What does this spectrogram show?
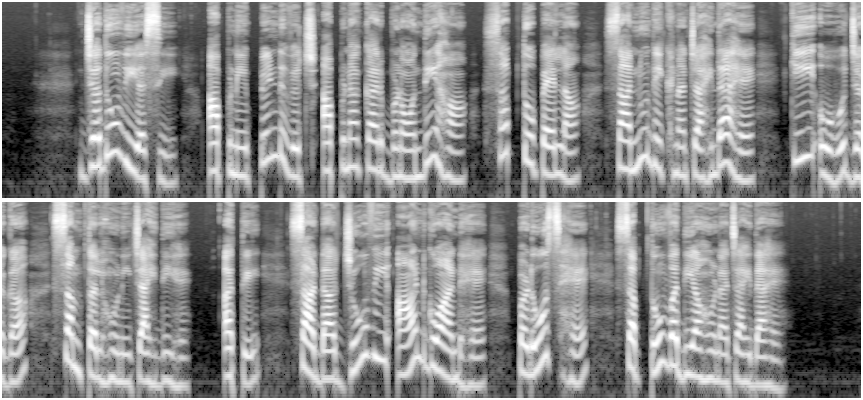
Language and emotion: Punjabi, neutral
